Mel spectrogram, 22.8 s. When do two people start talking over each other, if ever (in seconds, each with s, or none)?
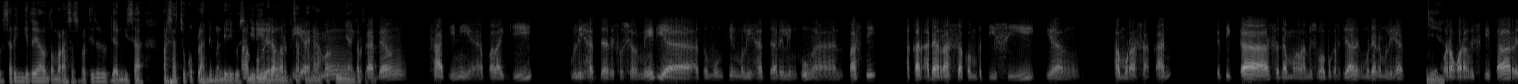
3.6 s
